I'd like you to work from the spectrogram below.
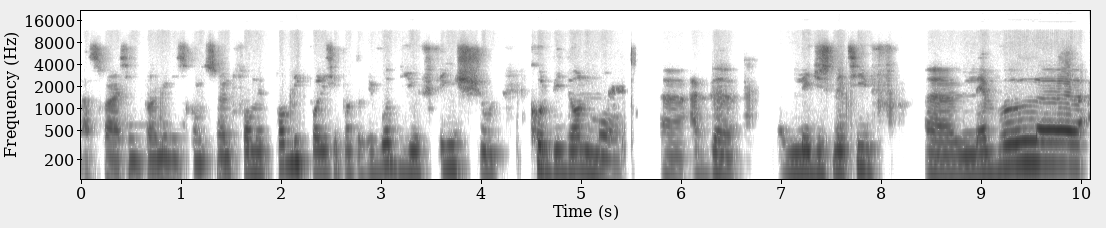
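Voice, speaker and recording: Guy hosting a panel, soft dark voice, stop-start questions, kinda muffled lo-fi audio. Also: medium pitch. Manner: hesitant, halting phrasing. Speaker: host, moderator. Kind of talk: interview moderating.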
